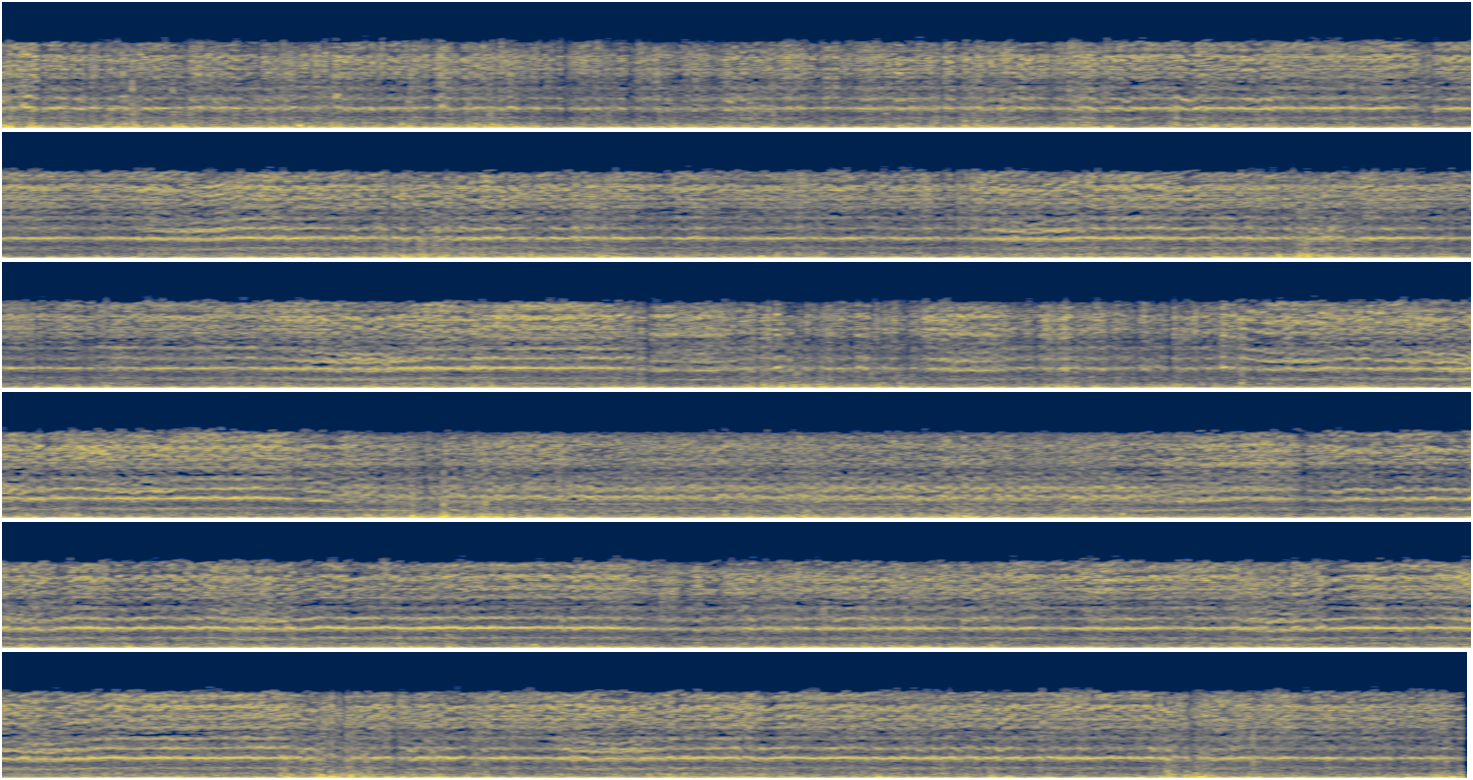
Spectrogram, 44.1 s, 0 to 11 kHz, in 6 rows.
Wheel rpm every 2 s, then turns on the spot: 240, 230, 230, 230, 230, 230, 230, 230, 230, 230, 230, 220, 200, 200, 220, 230, 230, 230, 230, 230, 230, 240.
none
